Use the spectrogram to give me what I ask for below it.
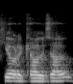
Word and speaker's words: kia ora koutou: Well, kia ora koutou. Yes, that's a fairly good pronunciation. Yes. We say in my country, New Zealand, kia ora koutou, which is Māori for greetings to you all.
